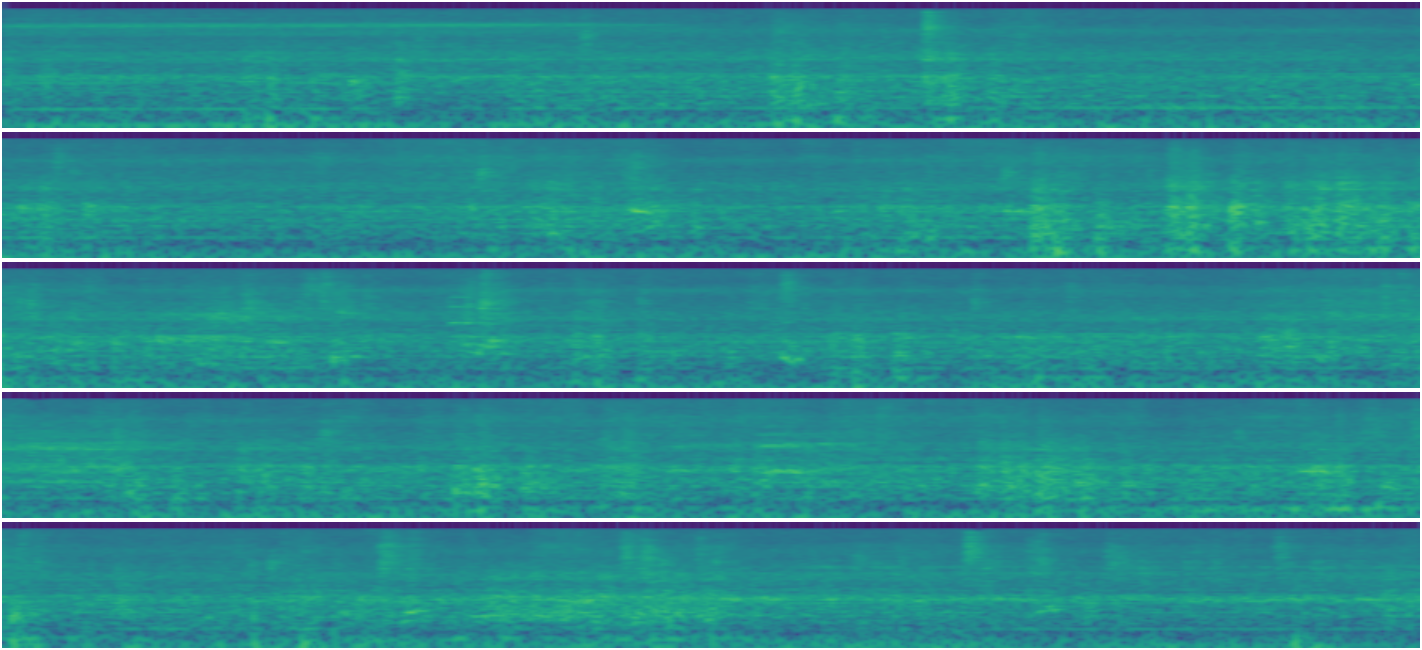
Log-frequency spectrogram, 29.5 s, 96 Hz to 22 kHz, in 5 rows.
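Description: Tobu 60000 series electric train running at speed, heard from inside the car. Steady wheel and motor rumble with scattered clicks from the rail joints, and a faint high whine in the first couple of seconds.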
